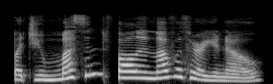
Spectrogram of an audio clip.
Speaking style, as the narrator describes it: warned Anne, laughing carefully

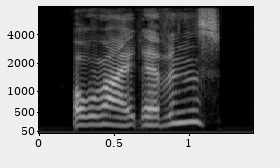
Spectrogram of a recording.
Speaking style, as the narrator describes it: said James, and the tone of his voice was suddenly pleasant, deeper, more mature

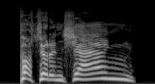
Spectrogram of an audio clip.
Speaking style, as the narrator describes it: screeched Pansy to a chorus of snide giggles

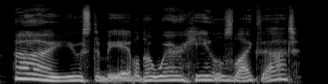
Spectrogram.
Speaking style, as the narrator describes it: Ida said wistfully

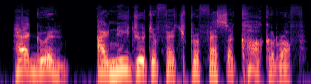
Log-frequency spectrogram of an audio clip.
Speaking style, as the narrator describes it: said Dumbledore

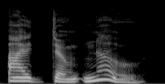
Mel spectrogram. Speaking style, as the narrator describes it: said Harry, getting wearily to his feet

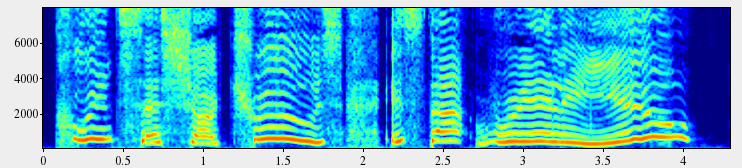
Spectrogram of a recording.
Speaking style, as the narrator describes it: squeaked Marniekins

